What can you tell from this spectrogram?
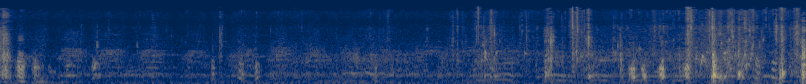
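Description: Chickens clucking and squawking in a pen, with a flurry of short clicks and knocks in the second half.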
